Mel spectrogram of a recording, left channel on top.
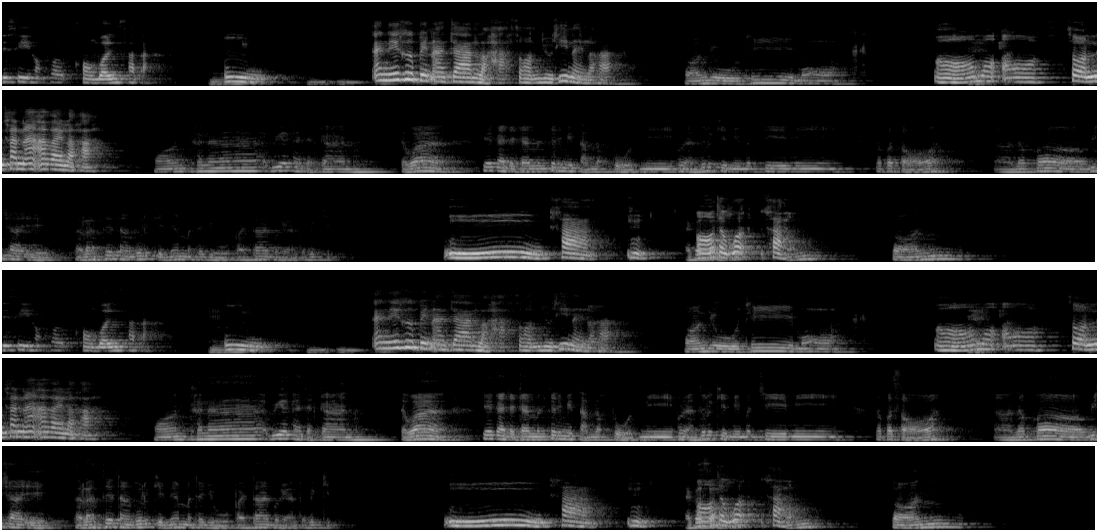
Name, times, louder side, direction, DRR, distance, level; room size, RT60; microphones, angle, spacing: voice 1, 0.0-1.5 2.2-2.7 3.7-6.1 9.3-10.4 10.7-11.9 26.3-27.8 28.2-28.4 28.8-29.8, left 3 dB, 30° left, 0.4 m, -25 dB
voice 2, 2.1-2.4 3.0-3.6 5.9-6.1 6.8-8.5 9.7-9.9 12.5-19.4 19.7-20.4 20.9-25.2 28.7-29.3 29.7-30.0 30.8-31.5, right 3 dB, 35° right, 0.4 m, -34 dB
6.1 x 4.6 x 4.6 m
head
